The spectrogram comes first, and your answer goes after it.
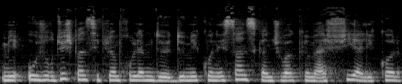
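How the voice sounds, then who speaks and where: Over music in the background, a woman with a Southern French accent talks fairly quickly at a medium pitch. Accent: Southern French, sing-song. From Southern France. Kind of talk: podcast interview answer.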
